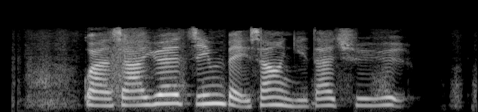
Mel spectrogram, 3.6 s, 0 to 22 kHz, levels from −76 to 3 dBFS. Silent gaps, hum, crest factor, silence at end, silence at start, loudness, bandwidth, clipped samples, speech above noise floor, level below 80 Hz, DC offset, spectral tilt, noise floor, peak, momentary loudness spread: none; none; 16 dB; 0.15 s; 0.2 s; -16 LUFS; 8.4 kHz; under 0.1%; 21 dB; -66 dBFS; under 0.1%; -1 dB/octave; -38 dBFS; -2 dBFS; 12 LU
